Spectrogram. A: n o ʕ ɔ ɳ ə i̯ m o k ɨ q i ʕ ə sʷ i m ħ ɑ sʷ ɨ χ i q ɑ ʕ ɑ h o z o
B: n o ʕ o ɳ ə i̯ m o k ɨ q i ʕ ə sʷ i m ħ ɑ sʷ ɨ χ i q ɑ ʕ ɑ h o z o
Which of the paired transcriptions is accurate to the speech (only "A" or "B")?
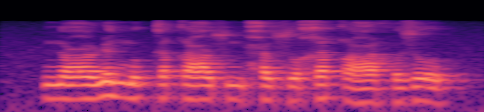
B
